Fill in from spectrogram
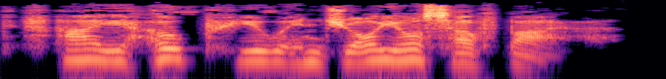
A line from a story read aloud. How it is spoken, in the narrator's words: sighed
